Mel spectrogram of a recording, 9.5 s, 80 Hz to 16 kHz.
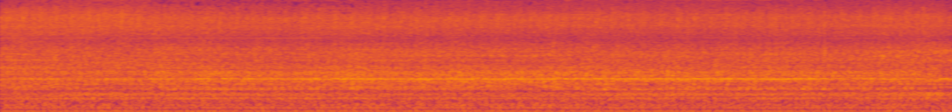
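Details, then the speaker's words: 2001 Jeep Cherokee Sport 4WD engine idling: quiet steady low rumble, no ticking, knocking or puffing; headers and header gaskets quiet, no oil leak, original front clip; muffler has a small hole said to be inaudible. "So as you can hear, the engine is very quiet. Headers are quiet, header gaskets are quiet, there's no oil leak."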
